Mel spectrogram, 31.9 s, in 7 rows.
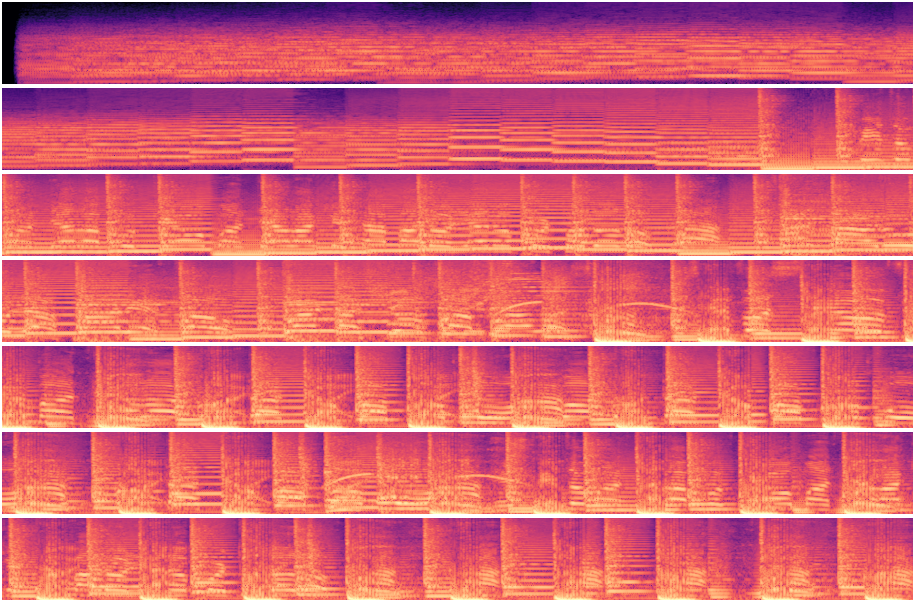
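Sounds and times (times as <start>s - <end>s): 
slowed funk music: 7.9s - 31.8s.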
